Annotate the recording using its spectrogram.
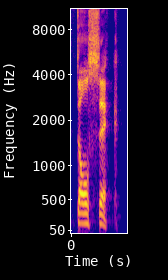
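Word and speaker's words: Dulcich: but with a sick so it's not it's dull sick so it's not like according to everybody who says that's how it's pronounced like I was pronouncing it wrong at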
